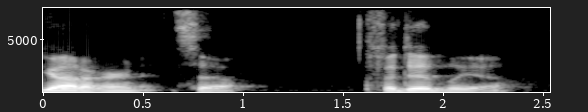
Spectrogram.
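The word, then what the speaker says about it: Fidelio: It's spelled like it sounds. – Yeah. – Like it sounds. – Fidilio. – Fidilio.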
